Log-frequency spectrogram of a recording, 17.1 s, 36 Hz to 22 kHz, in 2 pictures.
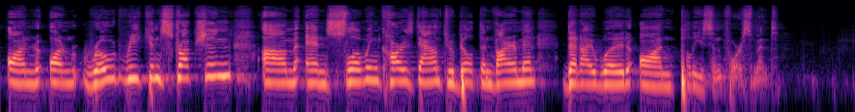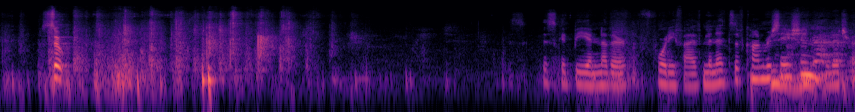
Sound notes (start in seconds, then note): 9.1 audience clapping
